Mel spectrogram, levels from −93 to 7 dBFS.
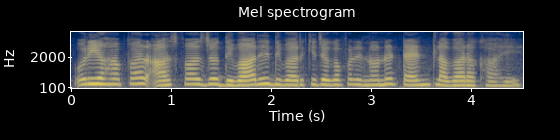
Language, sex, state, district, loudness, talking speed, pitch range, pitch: Hindi, female, Madhya Pradesh, Bhopal, -15 LUFS, 210 wpm, 230-275 Hz, 245 Hz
